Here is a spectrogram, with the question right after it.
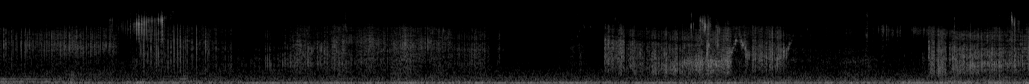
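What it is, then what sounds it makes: Wet concrete slab. Long painted nails tap and scratch across a flat, solid outdoor concrete slab covered with a shallow film of water. The result is a steady, close run of bright, crackly scraping and wet rustling in recurring bursts over a low, constant hum.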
